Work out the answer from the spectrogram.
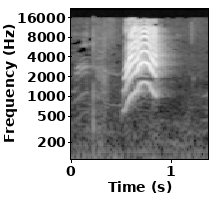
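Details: Home-kept pet parrot uttering a single loud, arched harmonic squawk lasting under half a second, rising then falling, in a quiet room.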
